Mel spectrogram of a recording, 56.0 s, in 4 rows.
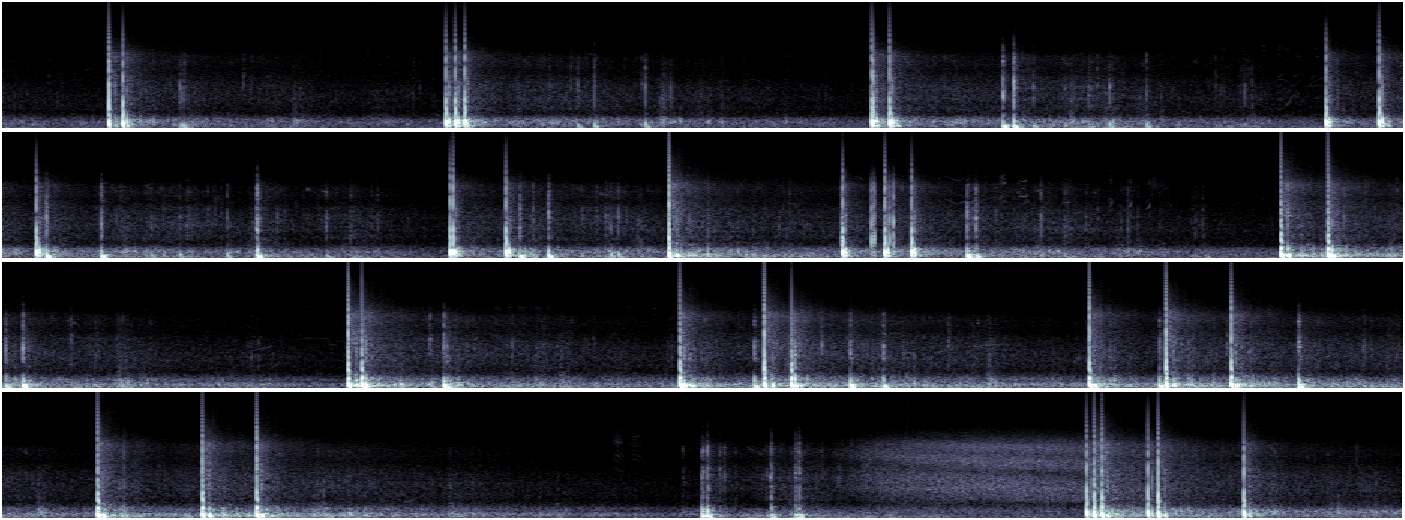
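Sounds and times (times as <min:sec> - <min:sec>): firework shells booming: 0:48.8 - 0:56.0.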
